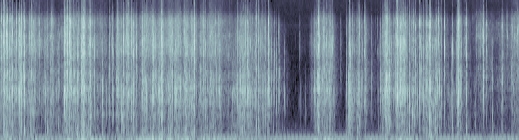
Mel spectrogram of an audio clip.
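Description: A medium blue plastic-film Milky Way Minis bag, full of wrapped mini chocolate bars, is held in both hands and crumpled, squeezed and crinkled with the fingers. Dense, bright crackling and crinkling runs almost throughout, with a brief lull near the midpoint, over a steady low hum.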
